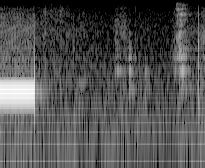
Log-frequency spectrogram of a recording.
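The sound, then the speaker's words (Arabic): A telephone line tone follows a call that was cut off: one loud, steady mid-pitched tone lasting under half a second, then only faint line noise and a few soft clicks. “الأخ طارق انقطع الاتصال، نحن في انتظار محاولة أخرى إذا أراد.”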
